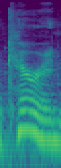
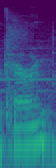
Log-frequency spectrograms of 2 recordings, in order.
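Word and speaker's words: Charon: I like this because Karen, you know, Karen, which is normally spelled C-H-A-R-O-N, this is spelled literally kind of phonetically.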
